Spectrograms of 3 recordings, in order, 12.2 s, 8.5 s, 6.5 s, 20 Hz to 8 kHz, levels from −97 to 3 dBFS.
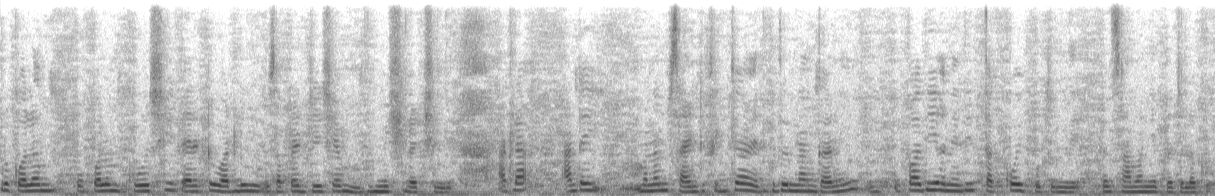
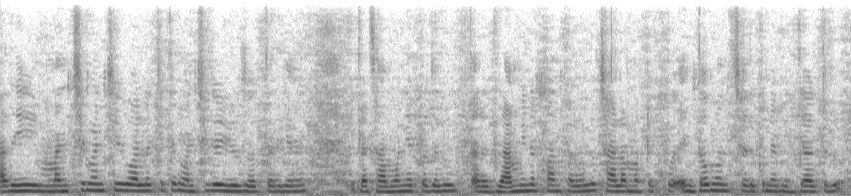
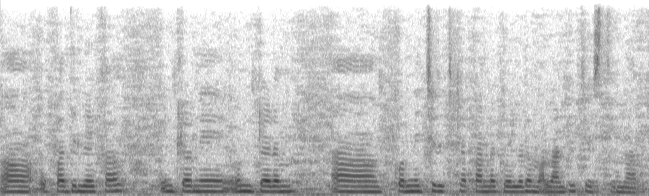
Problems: constant background noise, background conversations at intervals, low volume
